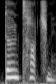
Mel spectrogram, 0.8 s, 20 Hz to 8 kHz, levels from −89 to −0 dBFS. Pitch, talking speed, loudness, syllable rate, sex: 230 Hz, 240 wpm, -17 LUFS, 4.8 syllables/s, female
